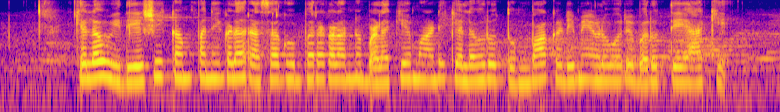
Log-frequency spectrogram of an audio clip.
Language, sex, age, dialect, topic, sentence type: Kannada, female, 25-30, Central, agriculture, question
